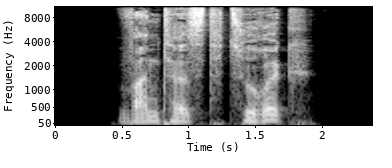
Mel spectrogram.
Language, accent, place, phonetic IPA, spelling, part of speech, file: German, Germany, Berlin, [ˌvantəst t͡suˈʁʏk], wandtest zurück, verb, De-wandtest zurück.ogg
- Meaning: 1. first-person singular preterite of zurückwenden 2. third-person singular preterite of zurückwenden# second-person singular preterite of zurückwenden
